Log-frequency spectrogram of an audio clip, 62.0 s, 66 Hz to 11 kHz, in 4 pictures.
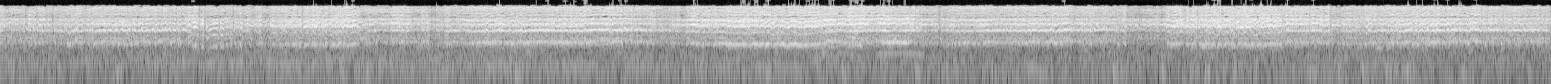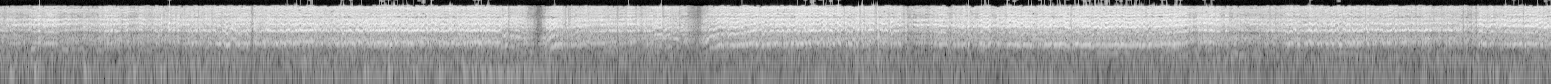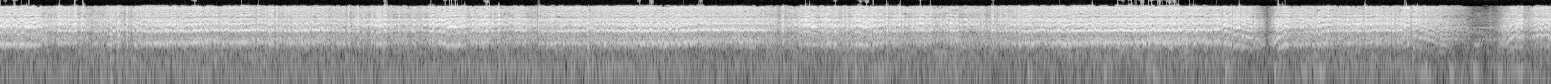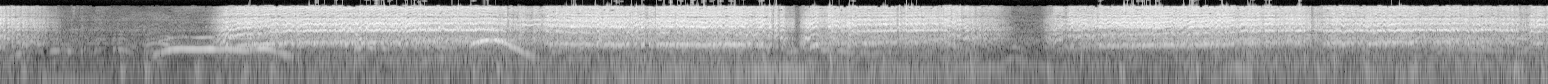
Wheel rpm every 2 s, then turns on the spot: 220, 210, 220, 220, 220, 220, 220, 220, 230, 210, 170, 170, 220, 220, 230, 230, 220, 220, 210, 220, 220, 190, 130, 40, 80, 210, 210, 170, 120, 210, 220.
none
